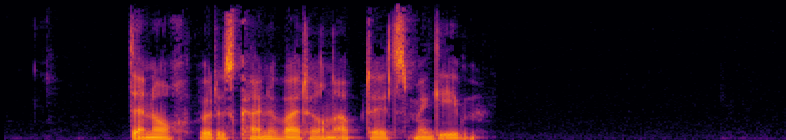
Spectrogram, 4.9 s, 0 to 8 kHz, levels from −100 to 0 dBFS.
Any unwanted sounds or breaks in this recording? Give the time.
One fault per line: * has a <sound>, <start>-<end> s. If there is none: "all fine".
all fine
